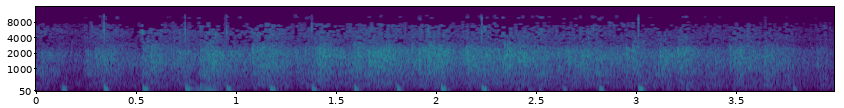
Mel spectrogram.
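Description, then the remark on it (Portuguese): An audience breaks into steady applause for soldiers linked to the UN who are present. Many hands clap in a dense wash, with some sharper individual claps standing out, holding a fairly even loudness for about four seconds. “Aliás, eu peço uma salva de palmas para eles.”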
